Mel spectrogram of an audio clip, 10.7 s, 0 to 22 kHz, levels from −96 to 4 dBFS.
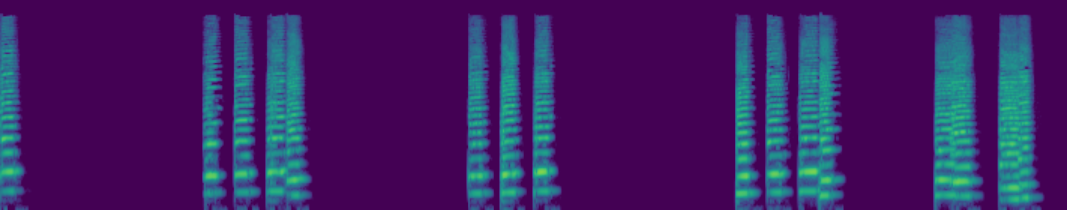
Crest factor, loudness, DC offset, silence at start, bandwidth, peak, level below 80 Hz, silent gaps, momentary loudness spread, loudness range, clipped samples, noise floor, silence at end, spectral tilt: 20 dB; -24 LUFS; under 0.1%; 0 s; 16 kHz; -8 dBFS; -78 dBFS; 0.38-2.02 s, 2.62-2.66 s, 3.14-4.67 s, 5.27-5.33 s, 5.62-7.35 s, 7.94-7.98 s, 8.45-9.34 s, 9.83-9.98 s; 9 LU; 5 LU; under 0.1%; under -90 dBFS; 0.35 s; 0 dB/octave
